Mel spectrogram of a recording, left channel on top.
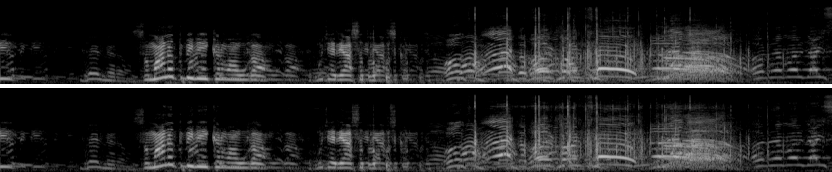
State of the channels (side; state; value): both; normal; correlation 0.31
